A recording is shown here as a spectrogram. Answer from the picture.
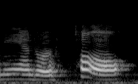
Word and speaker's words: Neanderthal: the german and so scientists have dropped the h from neanderthal and pronounce it with lph because that is in line with the german language that is the root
